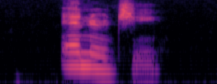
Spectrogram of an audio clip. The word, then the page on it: energy: American English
